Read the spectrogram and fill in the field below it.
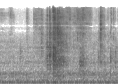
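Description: A book page rustles as it turns.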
